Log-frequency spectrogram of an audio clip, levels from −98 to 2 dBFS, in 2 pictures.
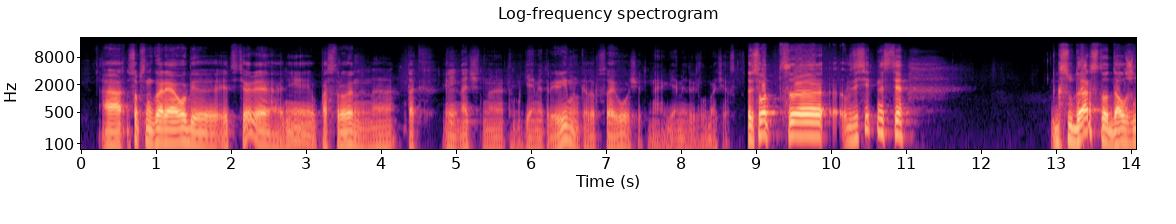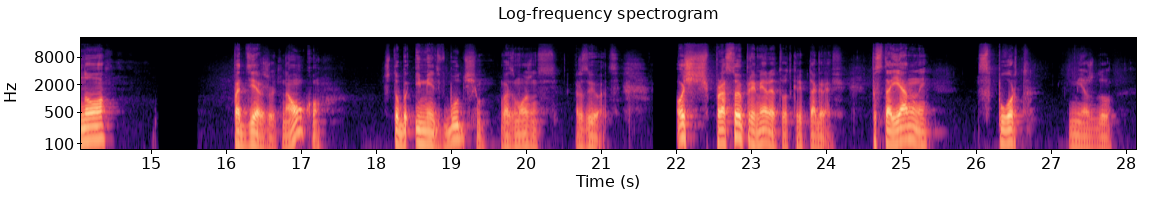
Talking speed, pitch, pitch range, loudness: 100 wpm, 95 Hz, 75-120 Hz, -16 LUFS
